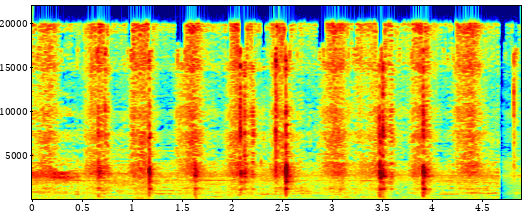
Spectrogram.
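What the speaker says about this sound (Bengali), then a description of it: "সুজি আর টক দইটা আমি ভালো করে মেখে নেব" Semolina and sour yogurt are worked together in a bowl, giving a series of close scraping and tapping strokes of a utensil against the bowl at an uneven rhythm, with no talking.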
